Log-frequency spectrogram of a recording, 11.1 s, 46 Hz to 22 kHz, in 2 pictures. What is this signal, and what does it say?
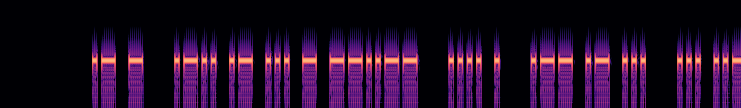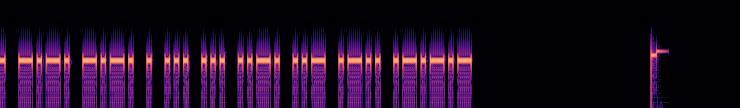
Morse code, heard as a keyed tone, about 34 wpm, 700 Hz. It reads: AT LAST, HE WAS SUCCESSFUL.
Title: Sentences from Top 1000 Words - Review Part 6 - 35wpm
